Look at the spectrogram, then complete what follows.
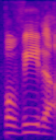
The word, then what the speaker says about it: Boveda: is boveda but hey everyone says bovita or it's a bunch of different things so okay do with the doveways bovita dude or boveda if you guys want to be french call a boveda i'm american so it's boveda okay hey that works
